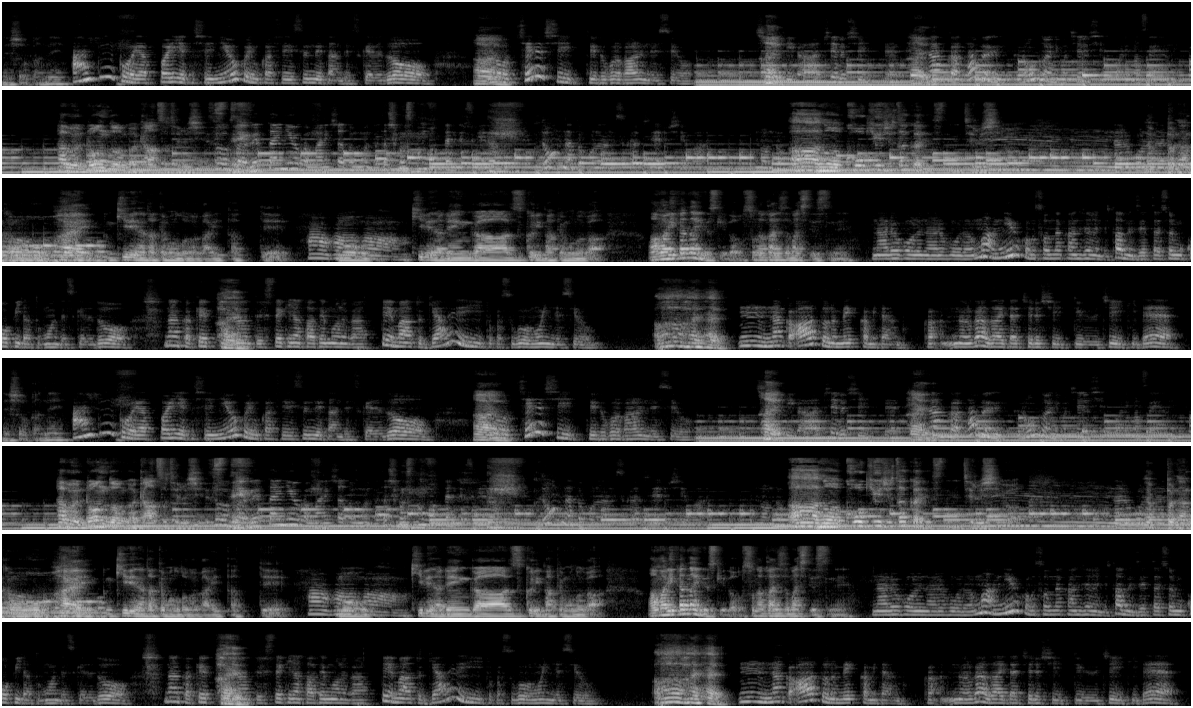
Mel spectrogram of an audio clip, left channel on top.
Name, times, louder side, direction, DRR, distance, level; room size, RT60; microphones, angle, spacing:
voice 1, 0.0-0.6 4.7-5.1 7.6-7.8 9.0-9.3 12.4-14.5 15.8-16.1 16.7-17.1 19.7-22.1 23.3-26.6 27.1-27.5 27.9-29.8 30.2-32.3 37.1-37.2 37.8-38.1 42.2-42.9, right 1 dB, 75° right, 0.8 m, -23 dB
voice 2, 0.7-4.5 4.8-7.0 7.5-9.0 9.3-11.8 13.9-16.9 17.2-19.0 19.4-20.0 21.7-24.1 26.8-27.9 32.5-36.9 37.3-41.6 43.0-47.4, left 2 dB, 10° left, 0.4 m, -30 dB
sound 1, 6.9-24.8, left 2 dB, 70° left, 0.5 m, -24 dB
2.2 x 2.0 x 2.9 m
head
